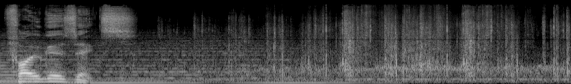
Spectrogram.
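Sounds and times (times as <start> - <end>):
speech: 0.2 - 1.4
horses' hooves galloping: 1.4 - 5.7.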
